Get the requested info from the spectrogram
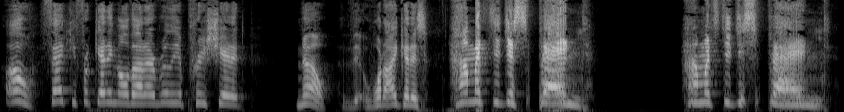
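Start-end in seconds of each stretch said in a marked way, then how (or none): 0.1-2.5 higher-pitched imitation of a grateful wife; mock gratitude. Imagined wife thanking husband for supplies, mock gratitude. 4.5-8.3 high, slow, louder mock demand; nagging wife. Wife greeting husband back with supplies, nagging impression.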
